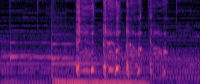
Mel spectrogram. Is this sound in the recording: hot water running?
no

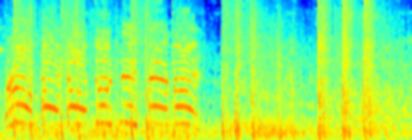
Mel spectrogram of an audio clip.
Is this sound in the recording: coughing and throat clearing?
no

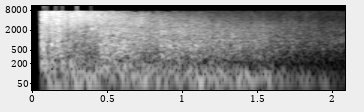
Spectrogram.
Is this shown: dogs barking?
no

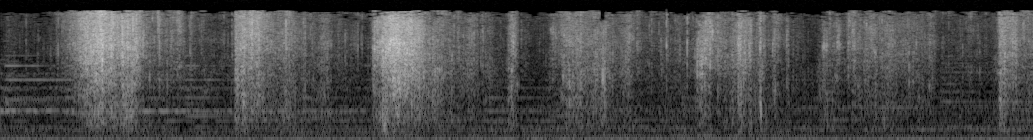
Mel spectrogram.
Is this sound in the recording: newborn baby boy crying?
no

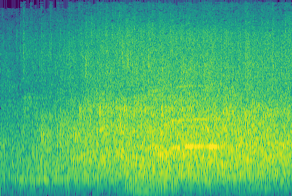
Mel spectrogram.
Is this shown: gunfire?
no

